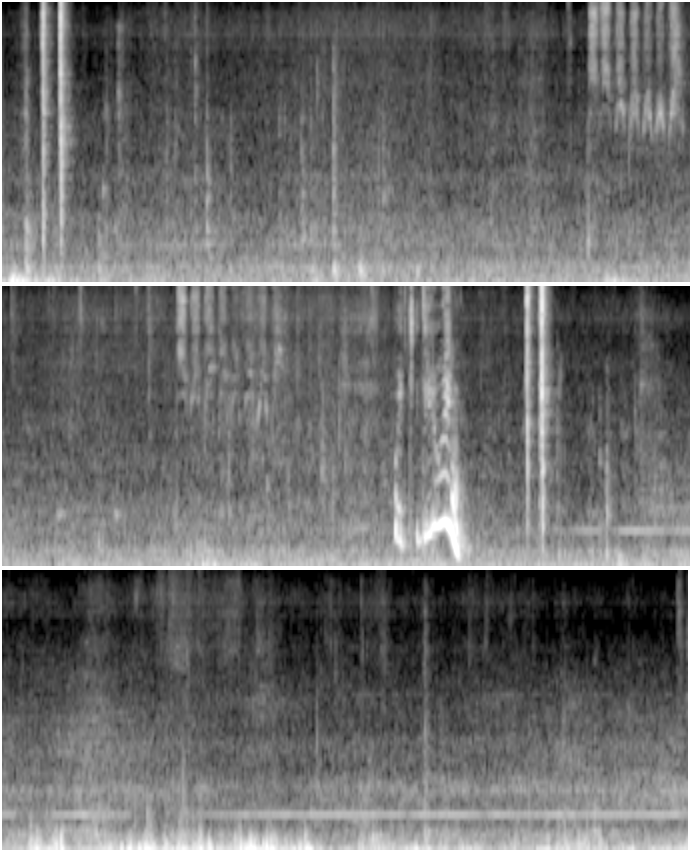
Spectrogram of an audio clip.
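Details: Tia, a cat, climbing an outdoor tree dusted with catnip, gives one short meow that rises and then falls midway through. The surroundings are otherwise quiet, with a few soft words spoken early on and a faint steady tone toward the end.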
